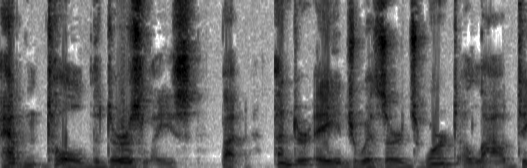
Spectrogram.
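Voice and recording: A passage is read out in a natural voice. Its intonation moves in a lively way.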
